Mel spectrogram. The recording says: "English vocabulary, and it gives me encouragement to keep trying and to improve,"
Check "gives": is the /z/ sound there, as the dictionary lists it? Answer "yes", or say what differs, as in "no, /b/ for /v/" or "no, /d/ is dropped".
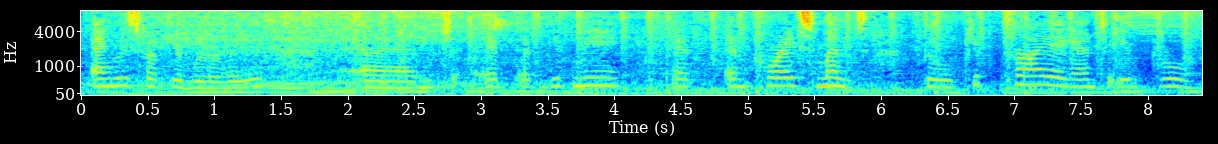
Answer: no, /z/ is dropped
